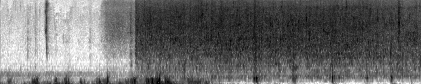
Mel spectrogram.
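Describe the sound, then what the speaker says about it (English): A small woodland stream near Metcalfe Rock runs with a steady broadband wash of water. Early on it sits under close rustling and footsteps, then it continues alone as a constant, moderately near flow. "beautiful little stream."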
